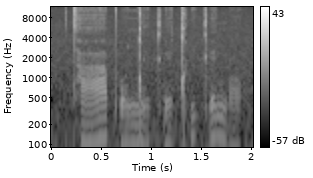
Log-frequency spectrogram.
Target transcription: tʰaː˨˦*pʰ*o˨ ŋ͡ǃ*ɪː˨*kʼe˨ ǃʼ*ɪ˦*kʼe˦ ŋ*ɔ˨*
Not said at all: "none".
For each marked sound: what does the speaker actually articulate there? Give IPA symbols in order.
pʼ, ɪː˨, i˦, ɔ˨

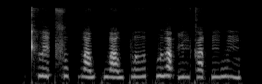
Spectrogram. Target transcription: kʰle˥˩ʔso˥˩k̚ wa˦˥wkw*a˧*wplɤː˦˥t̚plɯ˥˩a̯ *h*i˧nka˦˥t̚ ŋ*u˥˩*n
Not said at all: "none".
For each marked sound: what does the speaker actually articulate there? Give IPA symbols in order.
a˧, ʔ, u˥˩

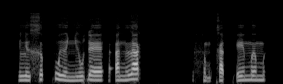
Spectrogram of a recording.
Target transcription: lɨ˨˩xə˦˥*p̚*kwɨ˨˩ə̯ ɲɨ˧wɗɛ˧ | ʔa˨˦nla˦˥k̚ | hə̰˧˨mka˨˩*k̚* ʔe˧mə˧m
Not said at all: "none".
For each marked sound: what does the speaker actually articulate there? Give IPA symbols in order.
p̚, t̚

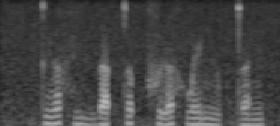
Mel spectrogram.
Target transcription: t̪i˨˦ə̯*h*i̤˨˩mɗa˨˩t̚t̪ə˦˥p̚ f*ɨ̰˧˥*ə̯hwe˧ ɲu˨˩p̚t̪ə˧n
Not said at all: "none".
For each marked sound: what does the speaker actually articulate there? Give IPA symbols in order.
h, ɨ̰˧˥

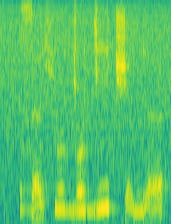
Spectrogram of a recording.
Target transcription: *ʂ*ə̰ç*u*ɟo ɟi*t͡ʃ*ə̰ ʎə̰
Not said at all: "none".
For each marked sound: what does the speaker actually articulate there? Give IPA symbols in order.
z, u, t͡ʃ

